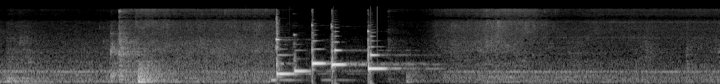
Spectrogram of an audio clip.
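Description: A short electronic chime of about five quick clear notes, rising and then falling, lasting about a second. A brief rustle of handling comes just before it, and a faint steady hum runs underneath.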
